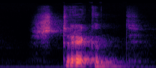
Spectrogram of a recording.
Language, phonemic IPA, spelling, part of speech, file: Dutch, /ˈstrɛkənt/, strekkend, verb / adjective, Nl-strekkend.ogg
- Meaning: present participle of strekken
